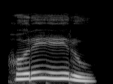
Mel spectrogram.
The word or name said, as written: ಹೊರೆಯೇರು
